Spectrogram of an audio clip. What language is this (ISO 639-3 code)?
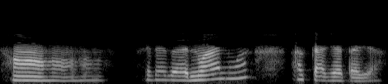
ori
